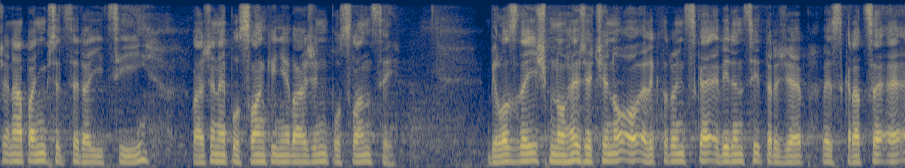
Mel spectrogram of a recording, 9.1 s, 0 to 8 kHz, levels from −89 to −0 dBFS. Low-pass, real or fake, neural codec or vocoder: 7.2 kHz; real; none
